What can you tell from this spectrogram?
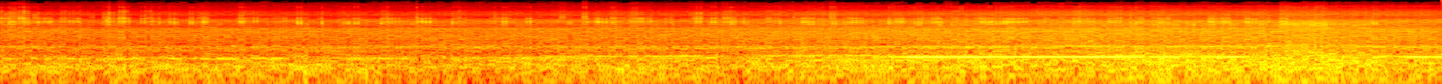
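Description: Rushing airflow over a camera mounted on a glider in flight, with a steady droning tone running through it. Both get louder about nine seconds in.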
